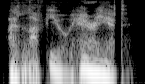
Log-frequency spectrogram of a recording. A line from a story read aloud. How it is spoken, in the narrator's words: he whispers beneath the noise around them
